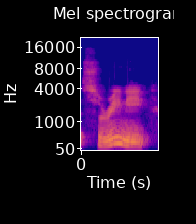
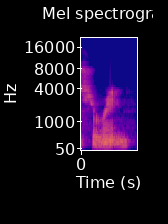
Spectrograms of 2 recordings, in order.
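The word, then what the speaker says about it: Sarene: So it's interesting, the first narrator pronounced it Sereni, which is interesting, I always pronounce it Serene. And if I were reading it on my own, I would have said Serene.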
